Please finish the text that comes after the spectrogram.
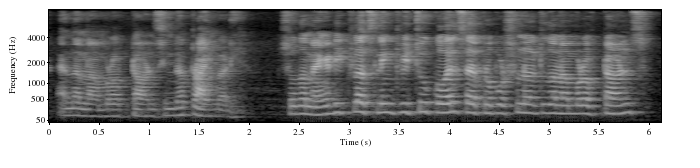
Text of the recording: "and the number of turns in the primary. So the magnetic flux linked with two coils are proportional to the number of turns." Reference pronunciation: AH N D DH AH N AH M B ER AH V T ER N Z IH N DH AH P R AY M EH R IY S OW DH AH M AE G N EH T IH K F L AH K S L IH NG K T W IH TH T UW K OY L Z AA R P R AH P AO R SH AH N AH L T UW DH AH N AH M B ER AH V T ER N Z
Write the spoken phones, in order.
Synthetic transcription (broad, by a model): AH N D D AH N AH M B ER AH V T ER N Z IH N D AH P R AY M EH R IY S OW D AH M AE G EH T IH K F L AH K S L IH NG K T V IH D T UW K OY L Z AA R P R AH P AO R SH AH N AH L T UW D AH N AH M B ER AH V T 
